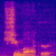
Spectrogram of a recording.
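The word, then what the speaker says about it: Schumaker: will be the shortstop, Skip Shoemaker will be in left, Schumacher, I believe that's how you say his name, Schumacher.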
